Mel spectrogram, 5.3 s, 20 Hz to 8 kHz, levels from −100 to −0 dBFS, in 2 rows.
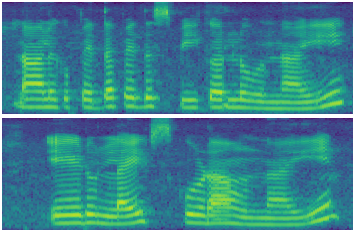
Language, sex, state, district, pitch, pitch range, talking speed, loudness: Telugu, female, Telangana, Hyderabad, 205 Hz, 185-225 Hz, 115 wpm, -17 LUFS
